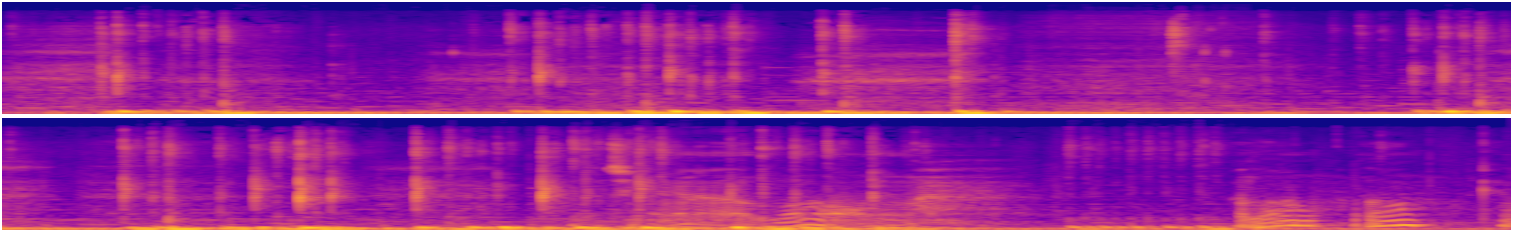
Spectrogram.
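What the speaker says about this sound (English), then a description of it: "Just going to write a message in the chat here." Computer keyboard keys clatter in rapid bursts as a chat message is typed, the clicks close and fairly loud, coming in uneven runs with short pauses, over a steady low hum and some background noise.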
